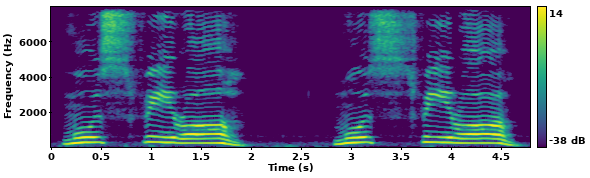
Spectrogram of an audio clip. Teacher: وقف کی صورت میں آخر والا جو حرف ہے اس کو ہم نے کیا کرنا ہے, ساکن کرنا ہے, یعنی کہ اس کو جو تا ہے اس کو پہلے گرانا ہے, پھر ہا کو ساکن کرنا ہے, کیونکہ اس کو کہتے ہیں گولتا. جب بھی گولتا ہو وقف کی صورت میں اس کا تا گرا دیتے ہیں, پیچھے خالی ہا رہ جاتی ہے, تو اس ہا کو ساکن کرتے ہوئے اس کی آواز نکالتے ہیں.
